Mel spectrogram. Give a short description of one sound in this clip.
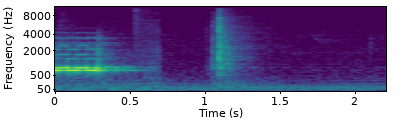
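A telephone handset is lifted with a click.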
